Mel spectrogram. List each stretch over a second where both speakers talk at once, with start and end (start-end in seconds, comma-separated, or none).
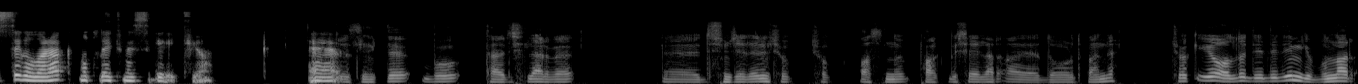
none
